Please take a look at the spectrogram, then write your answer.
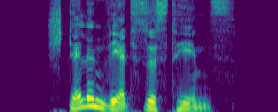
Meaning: genitive singular of Stellenwertsystem
- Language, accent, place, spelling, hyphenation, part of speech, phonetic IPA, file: German, Germany, Berlin, Stellenwertsystems, Stel‧len‧wert‧sys‧tems, noun, [ˈʃtɛlənveːɐ̯t.zʏsˌteːms], De-Stellenwertsystems.ogg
